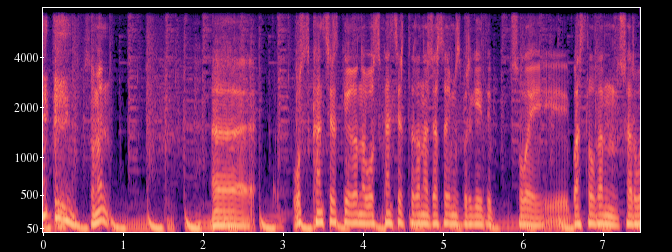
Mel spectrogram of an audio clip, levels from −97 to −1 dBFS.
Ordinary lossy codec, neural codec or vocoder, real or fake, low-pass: none; none; real; 7.2 kHz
